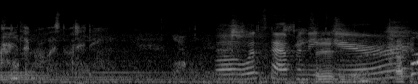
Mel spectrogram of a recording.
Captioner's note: whispers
